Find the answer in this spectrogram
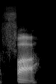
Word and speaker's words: pho: And she introduced me to this little faux place, or pho is how it's pronounced, pho.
